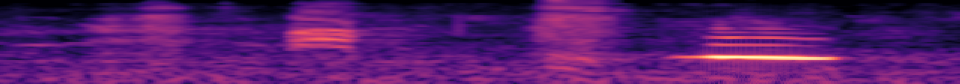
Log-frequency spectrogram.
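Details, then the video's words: Annoyed father cat, upset when its tail is touched, gives breathy hissing puffs, then one loud, steady, drawn-out low yowl lasting under half a second. "ANGRY father cat!!😡 Don't thouch my tail!"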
